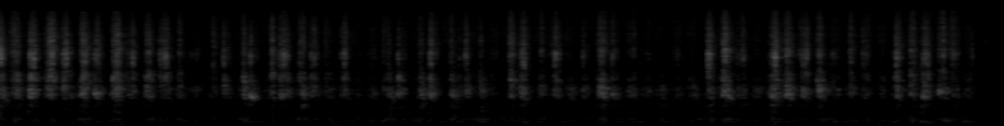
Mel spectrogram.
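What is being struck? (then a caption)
Black-coated scratch art paper scratched with a wooden stylus. A wooden stylus scratches a flat, black-coated scratch art paper card in dense, short strokes. Quick, uneven bursts of dry, raspy scratching sit mostly in the mid-to-high range with a bright, hissy edge and almost no low end. Each stroke dies away almost at once, and the scratching thins out and fades in the last moment.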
